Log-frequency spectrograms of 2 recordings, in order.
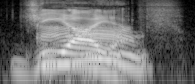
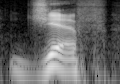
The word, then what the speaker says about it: GIF: pronunciation of the jiff which he says is pronounced like the peanut butter brand jiff you would know he's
